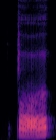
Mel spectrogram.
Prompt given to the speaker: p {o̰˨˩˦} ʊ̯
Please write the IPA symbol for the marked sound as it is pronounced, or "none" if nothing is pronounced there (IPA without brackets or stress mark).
o̰˨˩˦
